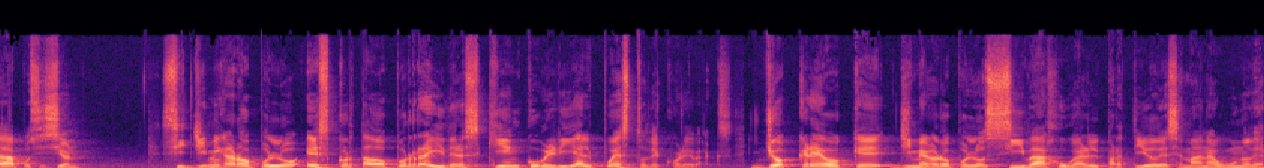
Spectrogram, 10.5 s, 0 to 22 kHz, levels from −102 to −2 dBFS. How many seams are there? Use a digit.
2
